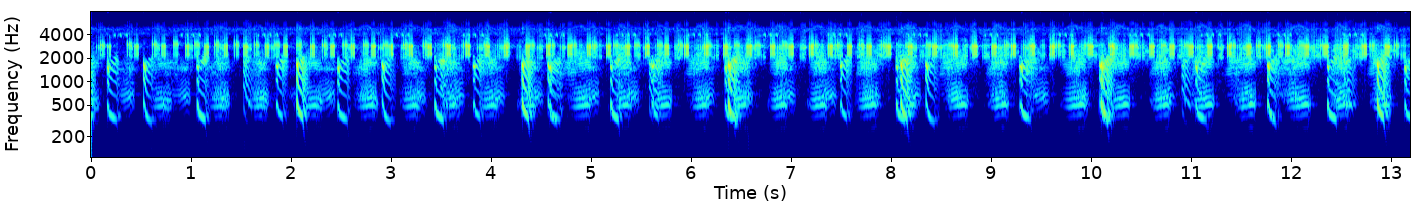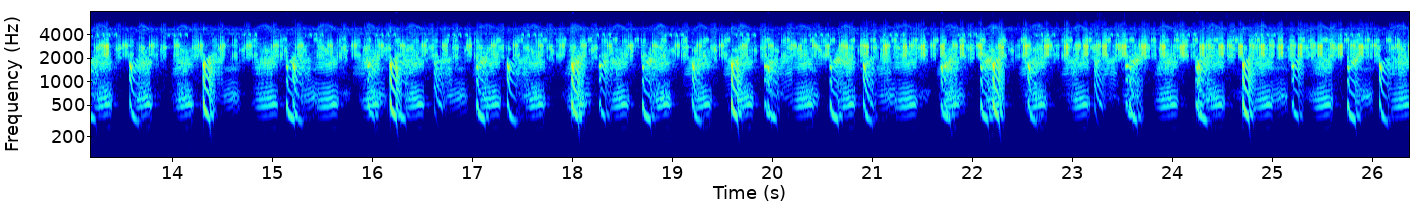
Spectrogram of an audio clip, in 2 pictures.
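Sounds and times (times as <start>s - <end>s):
ornate burrowing frog: 0.0s - 26.3s.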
